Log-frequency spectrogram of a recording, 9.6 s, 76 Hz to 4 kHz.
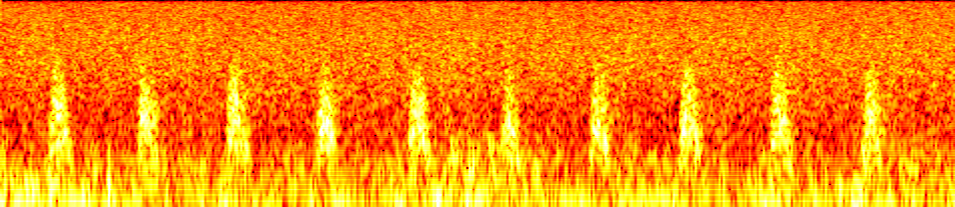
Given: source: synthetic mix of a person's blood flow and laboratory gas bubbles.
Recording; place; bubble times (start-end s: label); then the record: Doppler ultrasound of blood flow; subclavian vein
no bubbles
From the record:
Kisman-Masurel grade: 000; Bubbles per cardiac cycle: 0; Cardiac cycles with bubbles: 0%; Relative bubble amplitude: no bubbles discernible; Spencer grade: 0 (complete lack of bubble signals)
